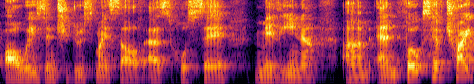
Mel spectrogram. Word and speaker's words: Medina: I'm at I always introduce myself as Jose Medina um and folks have tried to call me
